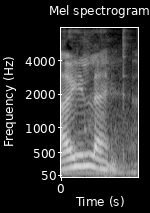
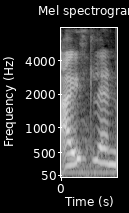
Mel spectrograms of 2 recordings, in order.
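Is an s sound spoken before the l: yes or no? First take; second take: no; yes. First: No s sound is said before the l. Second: An s sound is said before the l. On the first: The speaker calls it right. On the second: The speaker calls it wrong. "ಐಸ್ಲ್ಯಾಂಡ್ ಅಲ್ಲ"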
